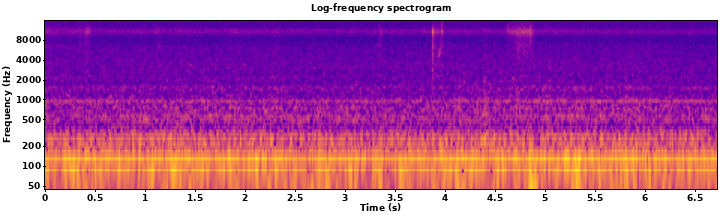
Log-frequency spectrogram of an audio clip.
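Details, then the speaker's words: Sky ES130 set-top box showing a hard disk error, during a factory reset: quiet, steady low hum of the drive spinning with no seek clicks or chatter. The disk is powered up but never accessed. "There's no disc activity. Just spinning. So, it's powered the disc up, but there's no activity towards the disc."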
